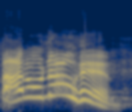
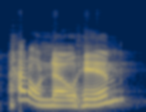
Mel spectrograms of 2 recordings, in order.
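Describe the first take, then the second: First: High-pitched, hammed-up outburst; heated denial. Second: Offhand brush-off in usual pitch; dismissive denial. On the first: Peter cursing and denying Jesus, high mock-angry outburst. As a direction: protest it in mock outrage. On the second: Acted. Peter denying Jesus to the young girl, casual dismissal. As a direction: shrug off the accusation.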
